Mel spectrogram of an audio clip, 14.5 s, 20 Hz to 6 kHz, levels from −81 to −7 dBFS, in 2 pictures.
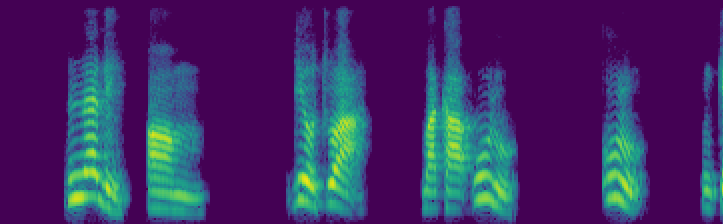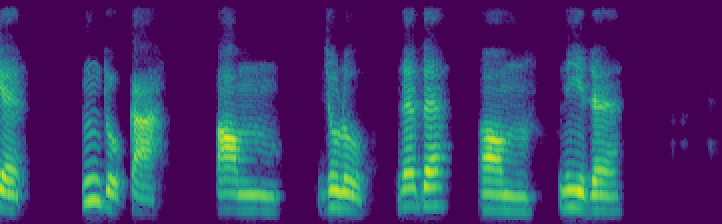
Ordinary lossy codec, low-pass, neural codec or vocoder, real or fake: none; 5.4 kHz; codec, 24 kHz, 0.5 kbps, DualCodec; fake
